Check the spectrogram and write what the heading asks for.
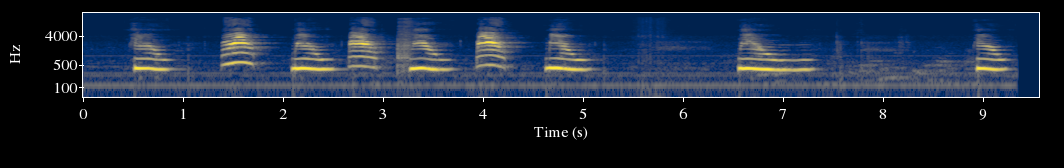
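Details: Pet parrot meowing like a cat indoors: a quick string of about seven nasal, arched meows, then a gap and two longer, flatter meows, over a faint constant low hum.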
